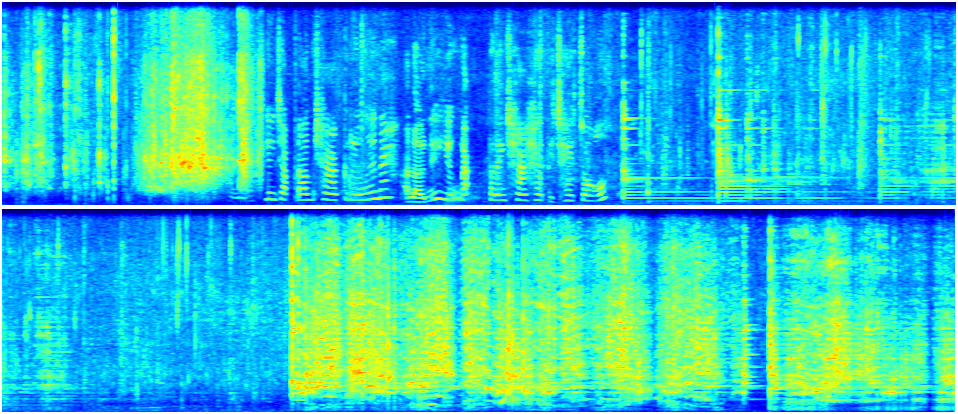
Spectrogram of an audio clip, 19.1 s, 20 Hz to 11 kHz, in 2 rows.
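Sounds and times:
oil sizzling: 4.3 - 19.0
metal spatula scraping wok: 5.6 - 10.9, 12.4 - 19.0
oil pouring: 6.2 - 18.1.

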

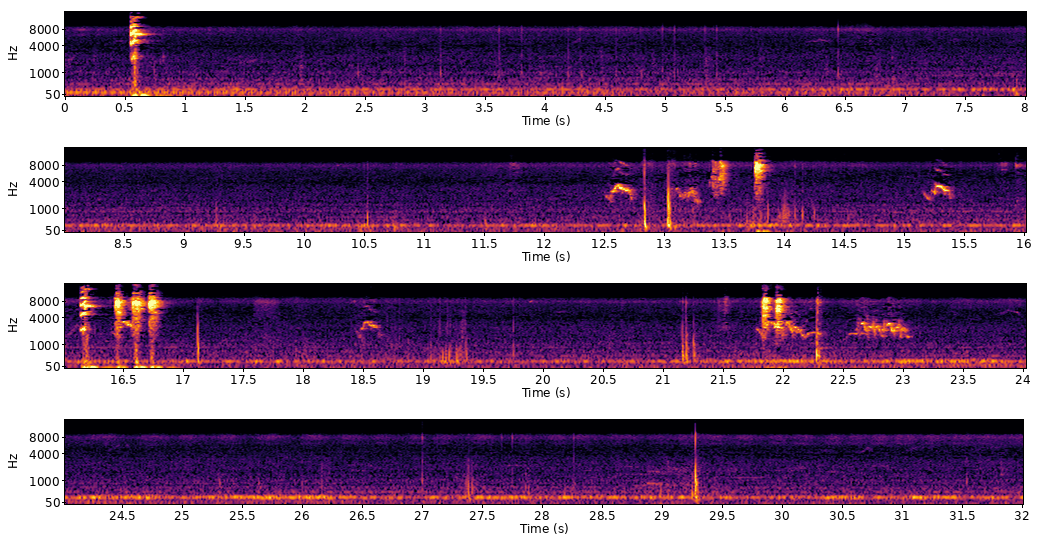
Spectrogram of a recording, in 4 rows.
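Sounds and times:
faint steady low hum: 0.0 - 32.0
lovebirds chirping and squawking: 0.5 - 0.9, 12.5 - 14.0, 15.1 - 17.0, 18.4 - 18.8, 21.4 - 23.2.

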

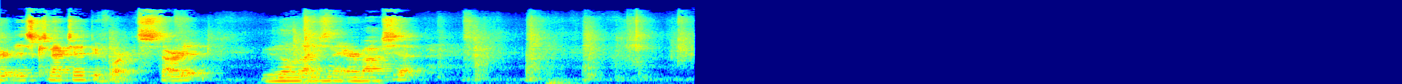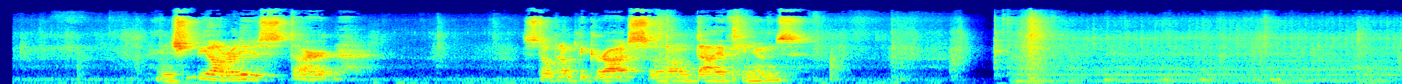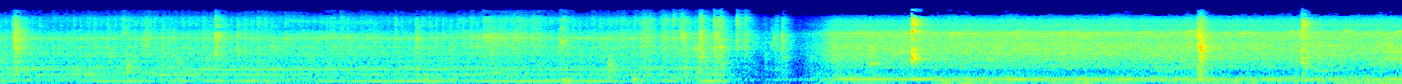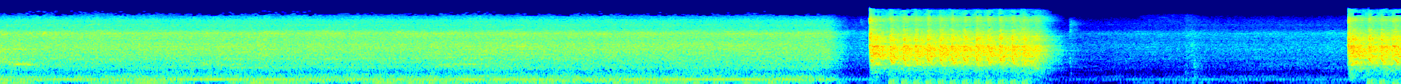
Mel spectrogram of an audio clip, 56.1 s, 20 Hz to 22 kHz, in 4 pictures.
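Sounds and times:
steady low hum: 24.2 - 35.4
motorcycle engine cranking: 50.8 - 52.4, 55.6 - 56.0.

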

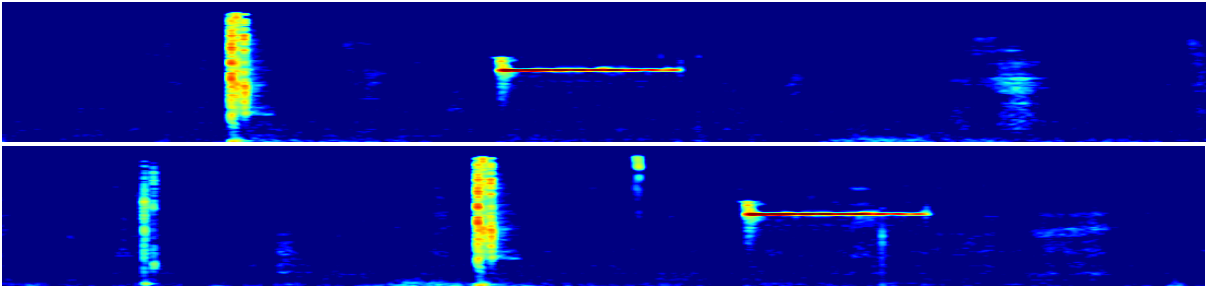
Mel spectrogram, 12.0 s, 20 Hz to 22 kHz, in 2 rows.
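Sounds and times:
sharp click: 1.1 - 1.4, 8.4 - 8.6.

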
